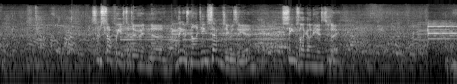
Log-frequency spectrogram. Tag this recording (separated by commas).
Speech, Music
